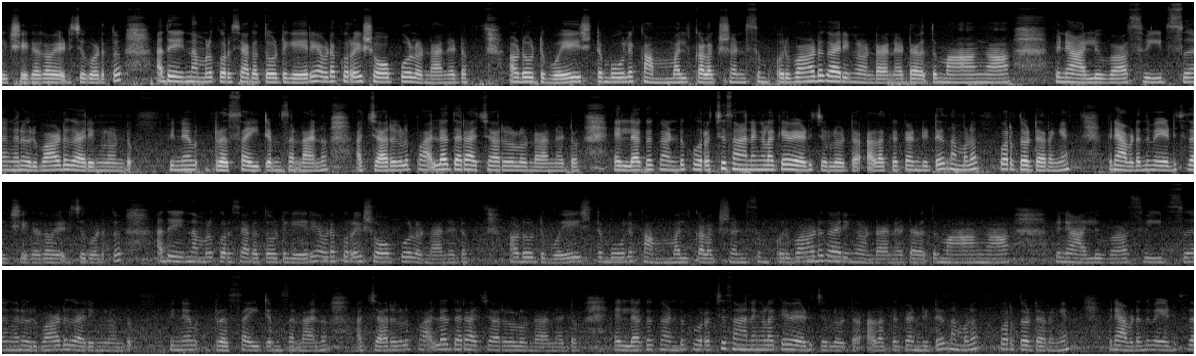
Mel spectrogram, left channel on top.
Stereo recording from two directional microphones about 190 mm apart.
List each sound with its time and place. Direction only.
0.1 s speech: 40° left (ahead or behind)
